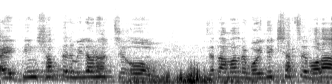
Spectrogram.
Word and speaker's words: ওম: এবং যেমন বৌমা বলেছে ওং, ওং না কিন্তু ওম। ওম শিখে যাও আজকে। ওম মানে অ উম, অ উম, এই তিন শব্দের মিলন হচ্ছে ওম, যেটা আমাদের বৈদিক শাস্ত্রে বলা আছে।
